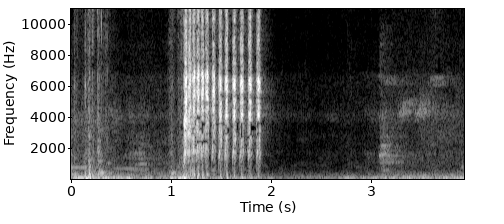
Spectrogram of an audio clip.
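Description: A black-crested bulbul gives a quick, high, chattering burst of about ten sharp notes in under a second, then falls quiet against faint background hiss.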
